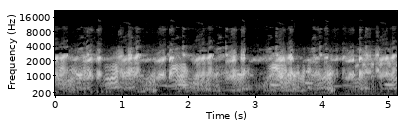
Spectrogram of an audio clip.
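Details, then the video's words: Crowded frog chorus with rasping croaks swelling and fading in waves, short clicks and tonal blips scattered through a continuous wall of calling. "FROGS CROAKING"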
